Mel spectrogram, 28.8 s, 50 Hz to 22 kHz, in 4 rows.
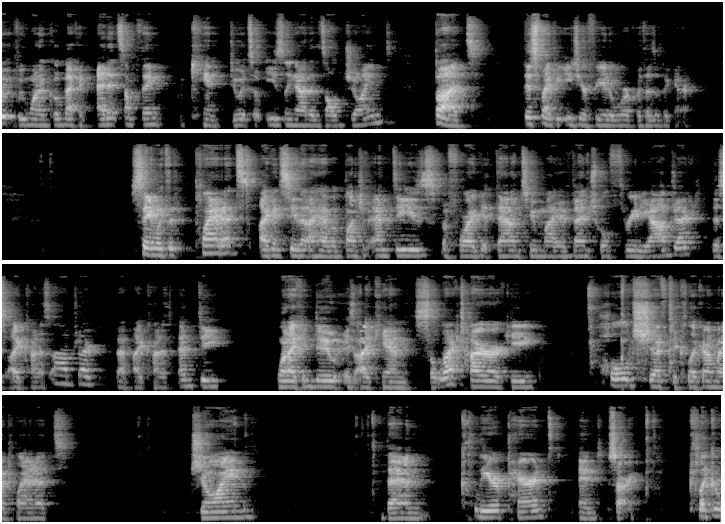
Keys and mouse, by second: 7.6 click, 10.2 click, 11.5 click, 12.4 click, 13.0 click, 20.5 shift+click, 28.0 click.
